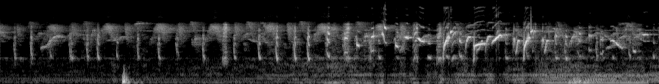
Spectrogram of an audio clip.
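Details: Pied fantail, lure track to draw other fantails into song: steady run of sharp chips building into loud, squeaky slurred whistles that rise and fall; soft low hum and a single knock.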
